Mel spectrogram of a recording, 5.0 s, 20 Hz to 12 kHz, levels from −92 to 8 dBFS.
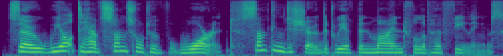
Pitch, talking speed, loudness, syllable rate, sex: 185 Hz, 240 wpm, -19 LUFS, 5.1 syllables/s, female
